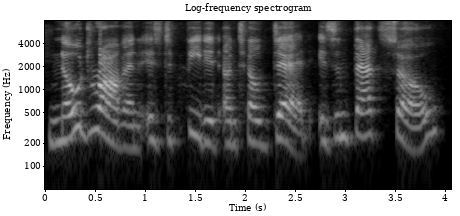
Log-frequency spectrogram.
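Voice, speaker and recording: A woman's voice: medium pitch, animated, slow pace, a bit bright. A woman playing a cold, ruthless alien warrior leader in a radio play, giving imperious, clipped commands. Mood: cold, threatening.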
